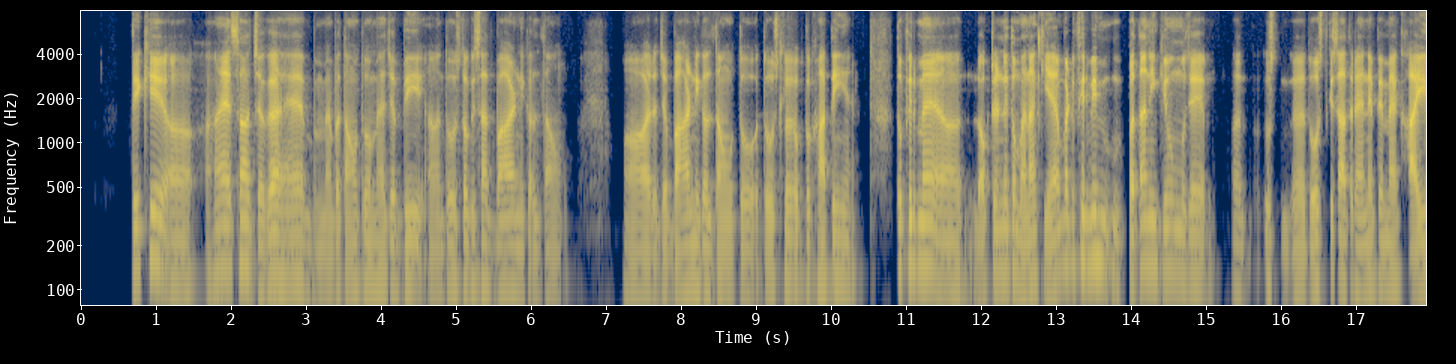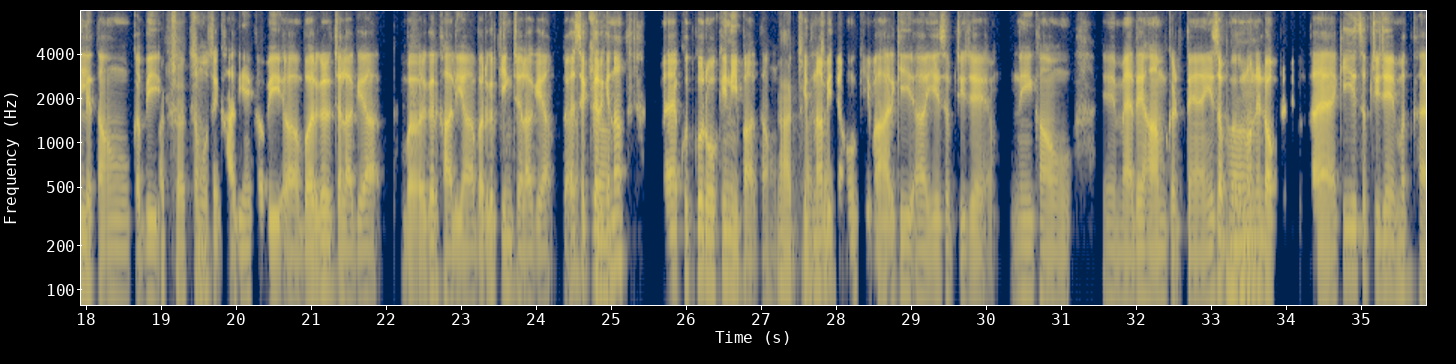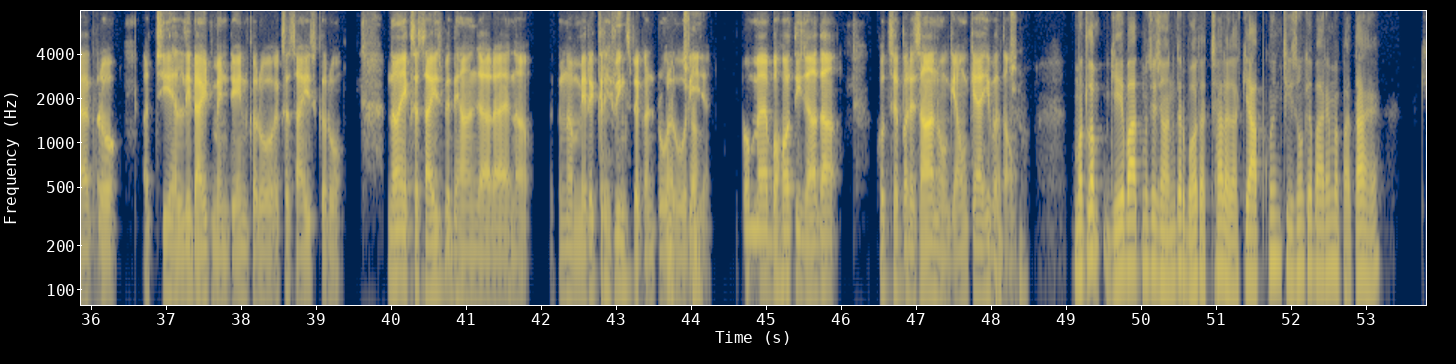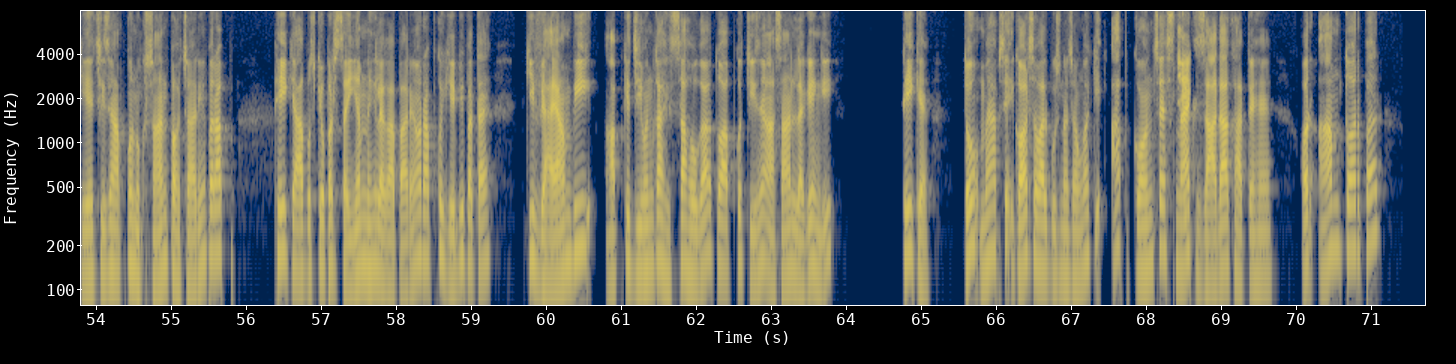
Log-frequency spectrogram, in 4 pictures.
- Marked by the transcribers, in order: in English: "बट"; in English: "हार्म"; in English: "हेल्दी डाइट मेंटेन"; in English: "एक्सरसाइज़"; in English: "एक्सरसाइज़"; in English: "क्रेविंग्स"; in English: "कंट्रोल"; in English: "स्नैक्स"
- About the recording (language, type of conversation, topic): Hindi, advice, आपकी खाने की तीव्र इच्छा और बीच-बीच में खाए जाने वाले नाश्तों पर आपका नियंत्रण क्यों छूट जाता है?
